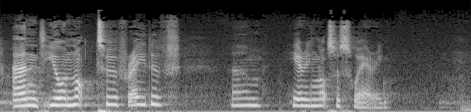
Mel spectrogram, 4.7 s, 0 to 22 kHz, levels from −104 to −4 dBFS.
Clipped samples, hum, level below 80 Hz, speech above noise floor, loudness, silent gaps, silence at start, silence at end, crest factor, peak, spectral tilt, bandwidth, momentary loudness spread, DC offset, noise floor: under 0.1%; none; -38 dBFS; 30 dB; -21 LUFS; none; 0 s; 0 s; 20 dB; 0 dBFS; -3.5 dB/octave; 12 kHz; 16 LU; 0.7%; -50 dBFS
